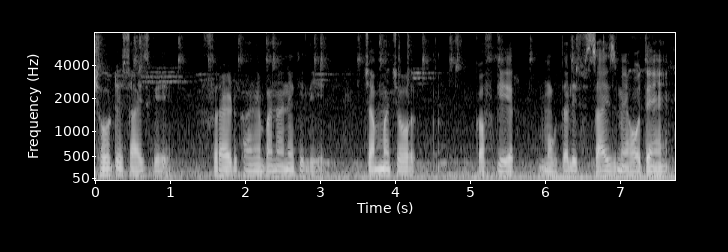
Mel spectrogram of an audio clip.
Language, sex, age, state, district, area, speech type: Urdu, male, 30-45, Delhi, North East Delhi, urban, spontaneous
